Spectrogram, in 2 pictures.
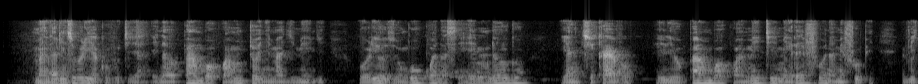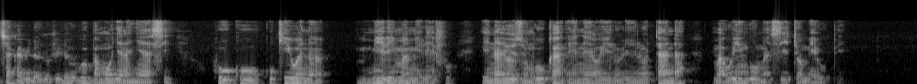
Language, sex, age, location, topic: Swahili, male, 25-35, Dar es Salaam, agriculture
